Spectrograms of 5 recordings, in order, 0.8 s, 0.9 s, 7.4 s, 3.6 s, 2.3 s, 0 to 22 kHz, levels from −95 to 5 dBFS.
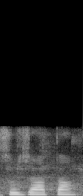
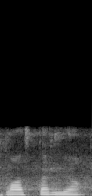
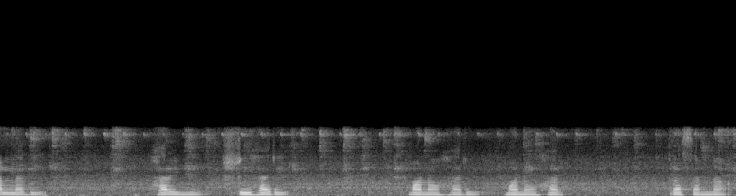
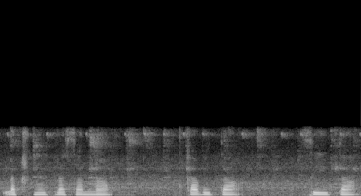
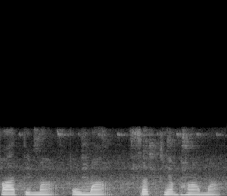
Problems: constant background noise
